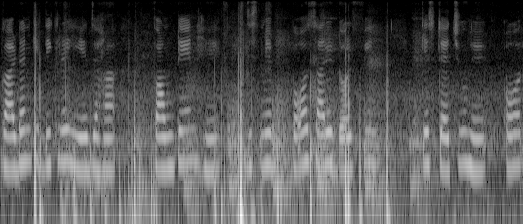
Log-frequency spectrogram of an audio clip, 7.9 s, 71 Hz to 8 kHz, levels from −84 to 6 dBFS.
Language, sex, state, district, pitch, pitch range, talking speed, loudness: Hindi, female, Madhya Pradesh, Dhar, 235 Hz, 225-245 Hz, 120 wpm, -23 LUFS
